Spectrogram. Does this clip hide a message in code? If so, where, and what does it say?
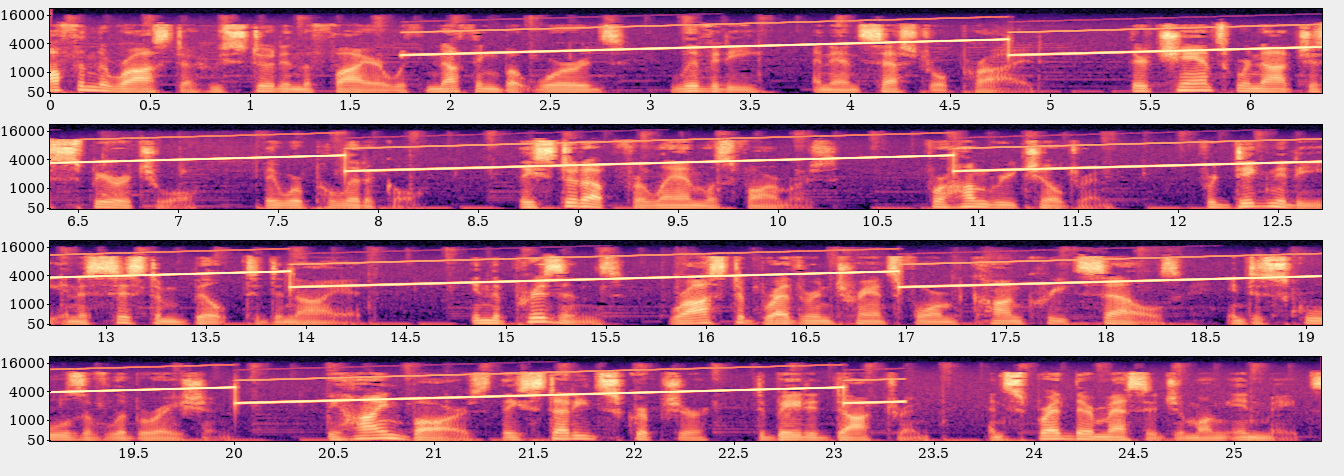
No, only a tone that sweeps in pitch again and again.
